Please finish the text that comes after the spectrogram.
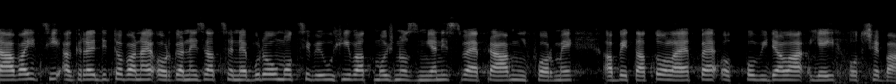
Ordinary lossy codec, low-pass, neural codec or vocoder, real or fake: Opus, 32 kbps; 7.2 kHz; codec, 16 kHz, 4.8 kbps, FACodec; fake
